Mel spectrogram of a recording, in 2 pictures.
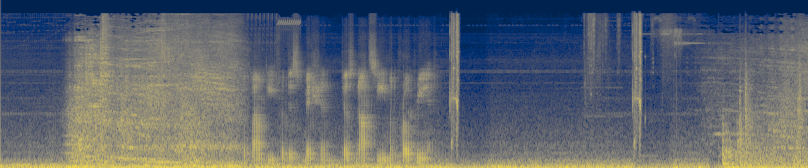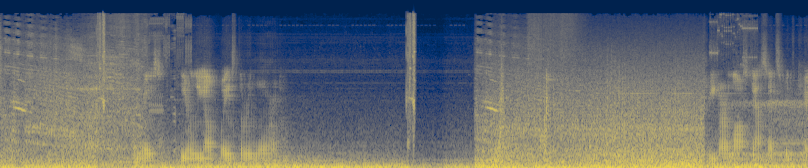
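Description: A spaceship engine roars as it flies past.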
